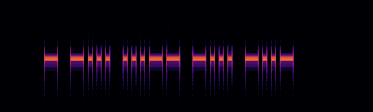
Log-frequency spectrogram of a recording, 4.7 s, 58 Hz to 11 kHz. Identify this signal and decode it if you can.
Morse code, heard as a keyed tone, about 22 wpm, 700 Hz. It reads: TB3BX
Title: DXCC-100 Call Signs - 5 Characters - 22wpm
